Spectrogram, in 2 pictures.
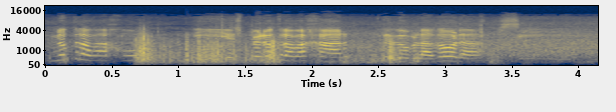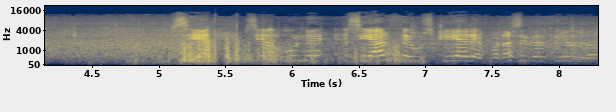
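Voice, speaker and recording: A woman's voice: sits high, slow. A woman from Spain, chatting casually and playfully as she is interviewed outdoors. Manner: informal, playful, joking. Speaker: gaming video creator being interviewed. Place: outdoors by the sea, windy. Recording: wind-battered outdoor recording, distant mic.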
